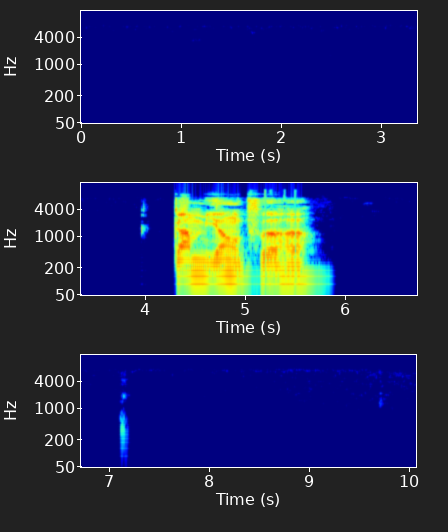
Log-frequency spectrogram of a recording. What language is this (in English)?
Ghomala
